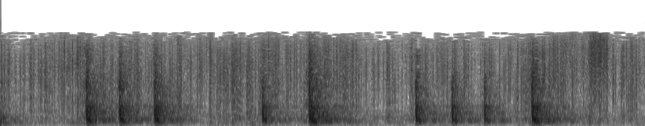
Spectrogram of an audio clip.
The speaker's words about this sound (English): Then listen to this. I'm going to tap against the wall using the Morse code. Listen.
